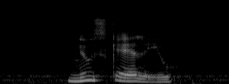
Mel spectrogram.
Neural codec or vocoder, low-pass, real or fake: codec, 24 kHz, 3.1 kbps, DualCodec; 9.9 kHz; fake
